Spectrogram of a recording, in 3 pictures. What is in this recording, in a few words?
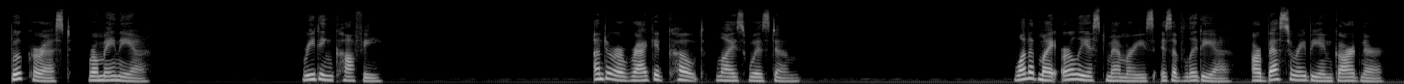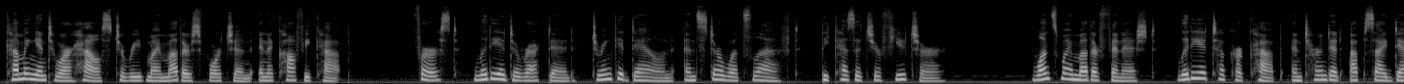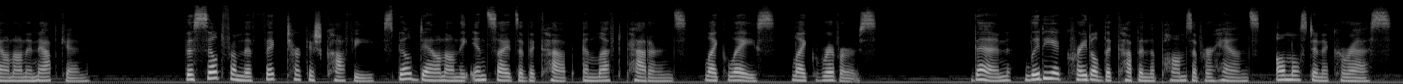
voiceover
